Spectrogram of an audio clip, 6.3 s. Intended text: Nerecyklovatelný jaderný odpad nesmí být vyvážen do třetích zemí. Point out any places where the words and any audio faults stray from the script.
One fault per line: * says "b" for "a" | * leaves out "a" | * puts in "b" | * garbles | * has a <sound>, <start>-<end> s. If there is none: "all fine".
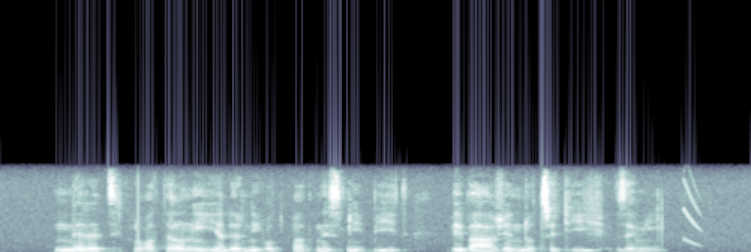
* has a chirp, 5.7-5.9 s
